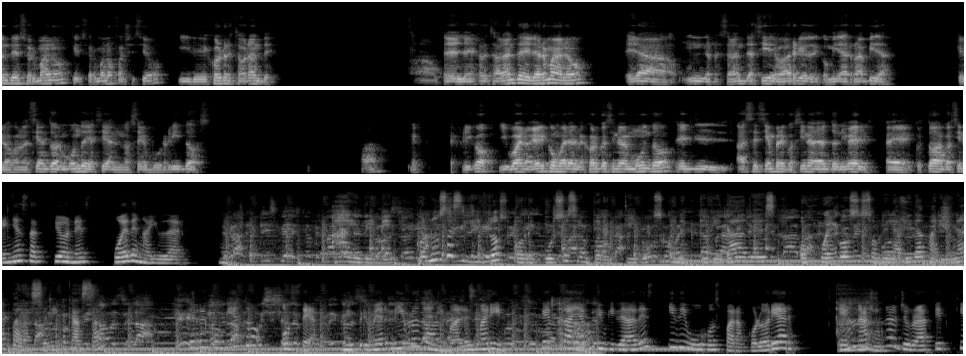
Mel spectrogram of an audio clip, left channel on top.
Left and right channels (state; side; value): different; both; correlation 0.00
